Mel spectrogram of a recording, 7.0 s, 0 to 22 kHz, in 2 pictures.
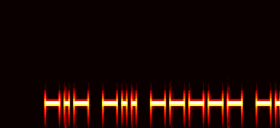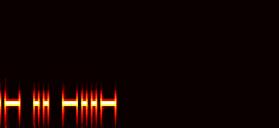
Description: Morse code, heard as a keyed tone, about 20 wpm, 700 Hz. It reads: KD0KIX
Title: USA Call Signs - 6 Characters - Repeated 3x - 20wpm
